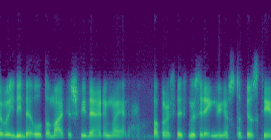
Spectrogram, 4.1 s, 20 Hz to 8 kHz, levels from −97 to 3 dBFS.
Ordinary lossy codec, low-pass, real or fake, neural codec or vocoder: MP3, 64 kbps; 7.2 kHz; fake; codec, 24 kHz, 0.9 kbps, WavTokenizer, large speech release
